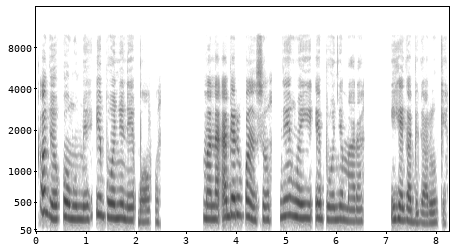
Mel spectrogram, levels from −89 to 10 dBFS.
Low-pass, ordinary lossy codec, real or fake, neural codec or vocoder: 9.9 kHz; none; real; none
